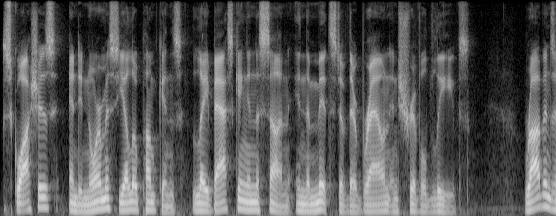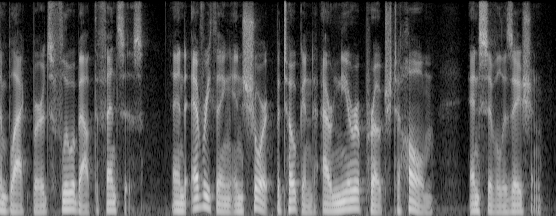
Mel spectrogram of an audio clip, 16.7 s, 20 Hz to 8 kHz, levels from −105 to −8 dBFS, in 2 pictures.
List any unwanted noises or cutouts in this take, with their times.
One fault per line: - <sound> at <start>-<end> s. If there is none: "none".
none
